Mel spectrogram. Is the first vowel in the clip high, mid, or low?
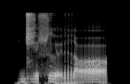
high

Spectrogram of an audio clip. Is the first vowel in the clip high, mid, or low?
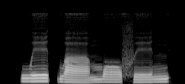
mid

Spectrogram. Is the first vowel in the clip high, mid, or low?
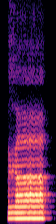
low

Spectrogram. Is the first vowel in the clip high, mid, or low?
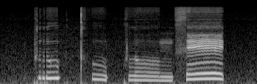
high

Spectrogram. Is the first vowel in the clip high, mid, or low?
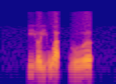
mid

